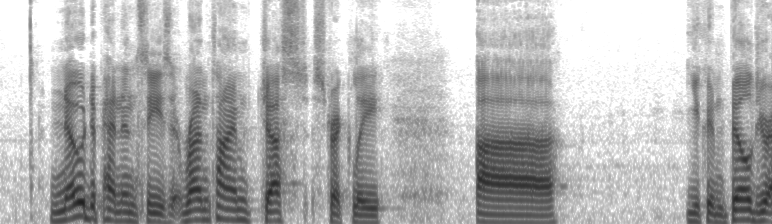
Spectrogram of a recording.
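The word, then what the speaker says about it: Stricli: announcement yesterday we have strictly this is the application this is the CLI framework that we developed internally and we released as open source software yesterday it is pronounced strictly like the word strictly um there's no dancing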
